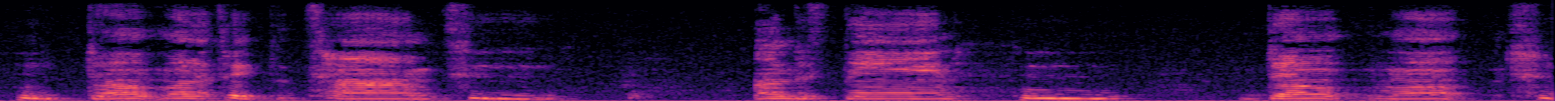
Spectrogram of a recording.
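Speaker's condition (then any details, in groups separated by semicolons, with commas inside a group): Cerebral palsy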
